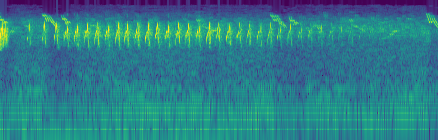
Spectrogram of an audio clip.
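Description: A Bar-winged prinia delivers a rapid burst of sharp, high chipping notes, about seven each second for three seconds, then a few thin, higher sweeping notes.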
